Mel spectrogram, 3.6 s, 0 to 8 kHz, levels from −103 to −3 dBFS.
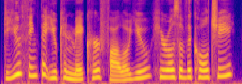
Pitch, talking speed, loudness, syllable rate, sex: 245 Hz, 230 wpm, -16 LUFS, 5.0 syllables/s, female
